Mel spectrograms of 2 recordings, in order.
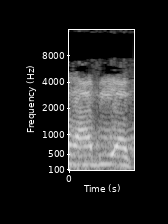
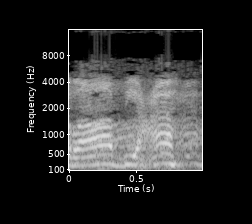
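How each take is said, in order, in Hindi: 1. यह नाम गले की 'ain' आवाज़ के बिना बोला जाता है। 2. यह नाम गले की 'ain' आवाज़ के साथ बोला जाता है। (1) "लेकिन गलत बोलते हैं, राबिया राबिया कर देते हैं" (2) "ऐन से है राबिया"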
